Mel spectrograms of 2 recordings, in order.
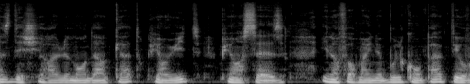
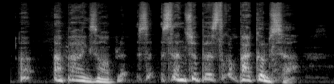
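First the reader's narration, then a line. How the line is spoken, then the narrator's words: Furious stammering. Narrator (French): Béchou bégayait de fureur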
